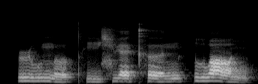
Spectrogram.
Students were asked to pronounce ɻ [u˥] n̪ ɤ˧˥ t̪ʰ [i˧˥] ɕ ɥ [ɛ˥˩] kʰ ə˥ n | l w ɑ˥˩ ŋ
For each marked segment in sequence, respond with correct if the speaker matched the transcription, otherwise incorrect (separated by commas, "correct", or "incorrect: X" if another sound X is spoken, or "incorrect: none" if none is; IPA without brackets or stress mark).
correct, correct, correct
